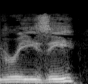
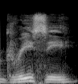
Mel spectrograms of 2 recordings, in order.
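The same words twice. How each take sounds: First: It is said the way old Canadians say it. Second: It is said the way most people say it.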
